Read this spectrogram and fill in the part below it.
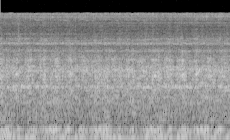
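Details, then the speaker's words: Kia Pride at idle before repair: uneven, lumpy idle with a rhythmic stumble as one cylinder drops out; misfire, later traced to a carbon-fouled spark plug. "yan nag-miss firing pagka ganyan Ano lang yan spark plug pero h natin alam kung anong spark plug ang hindi gumagana"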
